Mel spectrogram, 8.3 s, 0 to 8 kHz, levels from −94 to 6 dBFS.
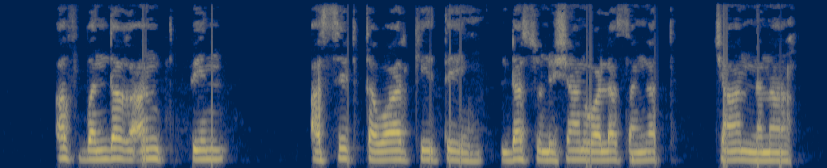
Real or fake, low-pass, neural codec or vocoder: real; 7.2 kHz; none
